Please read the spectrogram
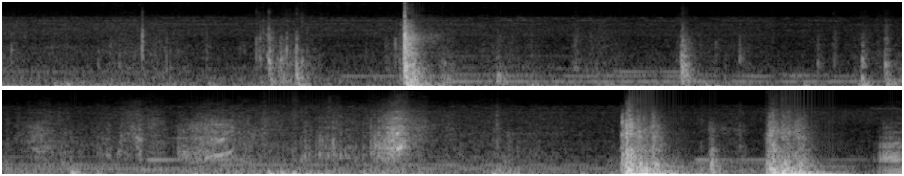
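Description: Clicks and knocks of someone climbing into a Porsche sports car, ending in two heavy low thumps a little after five seconds in as the car door is shut. Soft background music runs underneath.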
